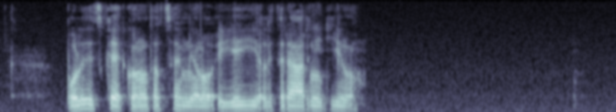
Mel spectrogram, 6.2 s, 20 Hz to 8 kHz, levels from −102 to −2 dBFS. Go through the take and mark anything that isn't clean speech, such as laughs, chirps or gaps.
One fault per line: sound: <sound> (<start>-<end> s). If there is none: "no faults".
no faults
